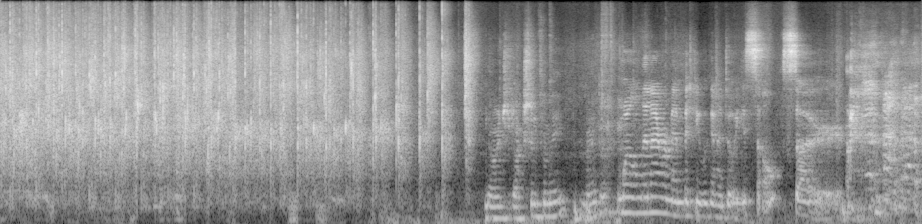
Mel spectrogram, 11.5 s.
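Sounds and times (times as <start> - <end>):
audience applause: 0.0 - 5.9
speech: 6.1 - 11.5
laughter: 10.5 - 11.5.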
